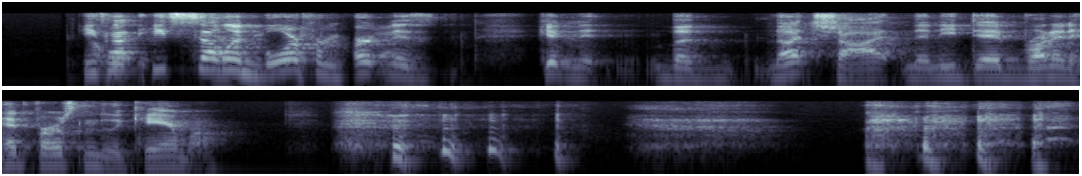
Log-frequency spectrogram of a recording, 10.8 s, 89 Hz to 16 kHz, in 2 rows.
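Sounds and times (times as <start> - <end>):
speech: 0.3 - 8.0
person laughing in breathy bursts: 0.4 - 2.1, 7.1 - 10.7.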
